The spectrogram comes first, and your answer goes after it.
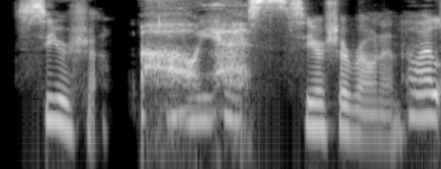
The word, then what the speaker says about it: Saoirse: how to pronounce before it's pronounced Saoirse oh yes Saoirse Ronan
